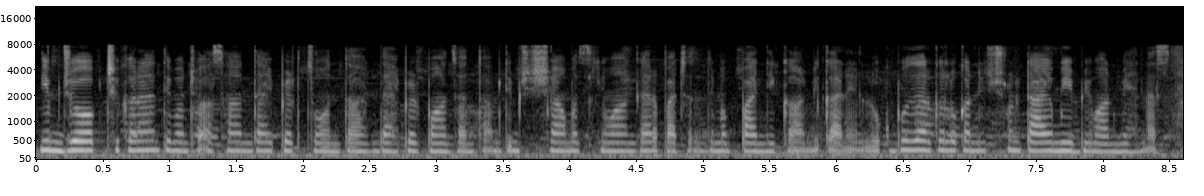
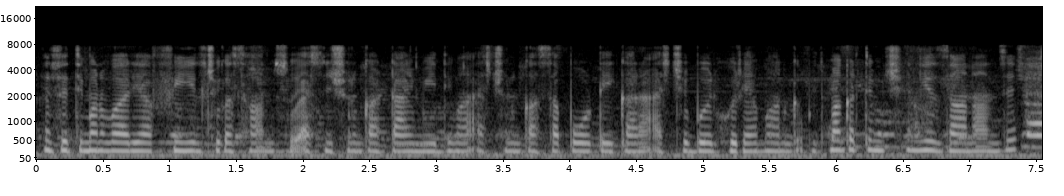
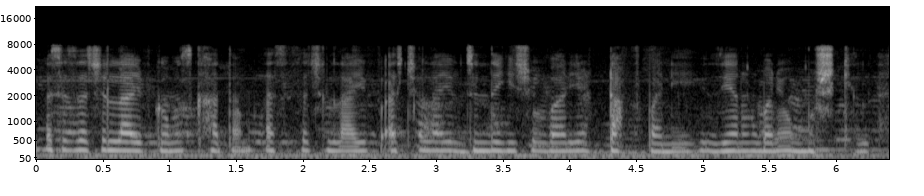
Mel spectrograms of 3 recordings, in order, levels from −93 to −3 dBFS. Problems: background sounds at intervals, continuous background conversations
